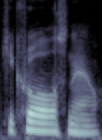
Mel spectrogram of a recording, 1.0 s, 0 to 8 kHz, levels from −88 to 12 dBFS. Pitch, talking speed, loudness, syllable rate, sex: 115 Hz, 175 wpm, -15 LUFS, 3.2 syllables/s, male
